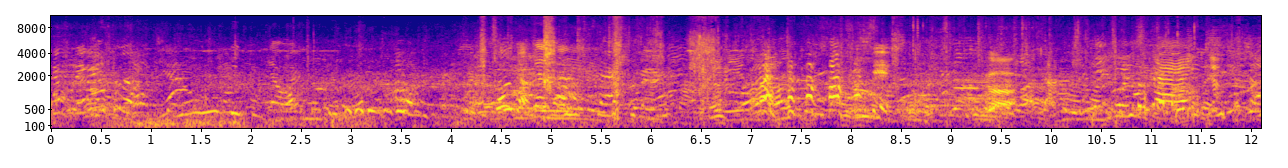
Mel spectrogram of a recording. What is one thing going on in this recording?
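A man talks playfully to small children close by.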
